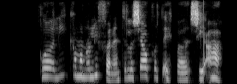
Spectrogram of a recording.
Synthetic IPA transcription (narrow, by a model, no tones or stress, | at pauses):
pɔːðaliːkamanːawlifːaɾnɪnt̪ʰɪlaðsjaːwkʰvɔr̥t̪ejhkvaðsia̰ʔaː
